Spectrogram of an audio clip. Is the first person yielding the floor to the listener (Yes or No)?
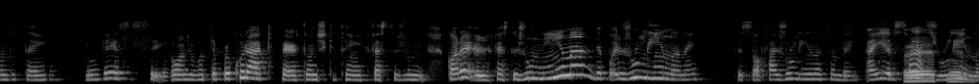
Yes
